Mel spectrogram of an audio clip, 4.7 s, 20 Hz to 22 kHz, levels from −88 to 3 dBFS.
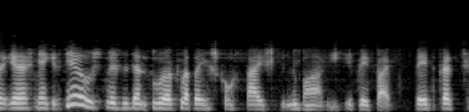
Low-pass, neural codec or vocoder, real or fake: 7.2 kHz; codec, 16 kHz, 1 kbps, FunCodec, trained on LibriTTS, 50 frames a second; fake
